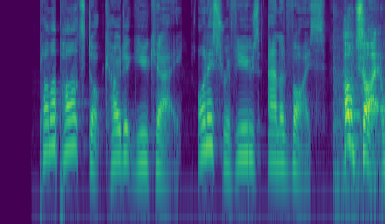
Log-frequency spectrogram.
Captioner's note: voiceover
